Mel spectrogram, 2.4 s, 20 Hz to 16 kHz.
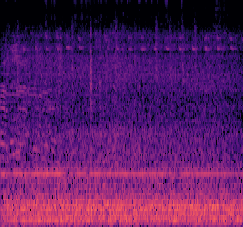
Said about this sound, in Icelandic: Ég er komin aftur upp í flugvél á vegum Katar sem er að flytja nokkra bladamenn og 300 flýjandi afgana úr landi og ótrúlegt en satt líka mennina sem þeir eru að flýja undan.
